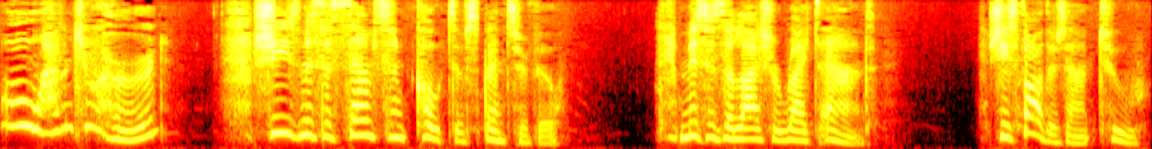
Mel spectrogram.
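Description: Woman reading as a lively young country woman. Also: fairly high pitch, normal speed, husky, no echo, pitched above the performer's own voice, full character voice. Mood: chatty. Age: young adult. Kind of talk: audiobook character voice.

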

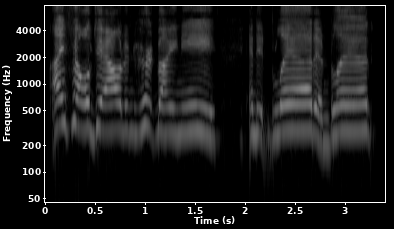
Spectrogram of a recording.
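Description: A woman voicing a bold, loud, stubborn little girl of four, in a high childlike voice. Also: steady tone, a little slow, dry recording, clean studio sound. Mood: proud.

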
